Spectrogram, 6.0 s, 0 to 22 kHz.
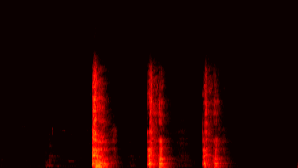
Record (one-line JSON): {"three_cough_length": "6.0 s", "three_cough_amplitude": 25801, "three_cough_signal_mean_std_ratio": 0.27, "survey_phase": "alpha (2021-03-01 to 2021-08-12)", "age": "65+", "gender": "Male", "wearing_mask": "No", "symptom_none": true, "smoker_status": "Never smoked", "respiratory_condition_asthma": false, "respiratory_condition_other": false, "recruitment_source": "REACT", "submission_delay": "2 days", "covid_test_result": "Negative", "covid_test_method": "RT-qPCR"}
